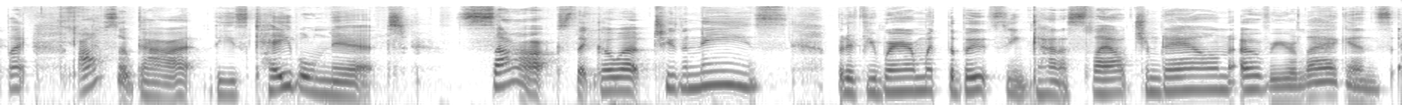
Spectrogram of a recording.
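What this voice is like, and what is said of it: Country accent. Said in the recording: “Your little country accent”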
